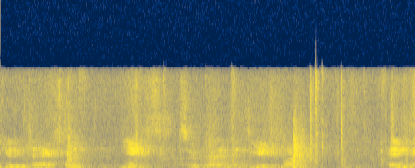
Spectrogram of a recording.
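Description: A man speaking, with two sharp knocks or clacks, one less than a second in and a louder one about three seconds in.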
